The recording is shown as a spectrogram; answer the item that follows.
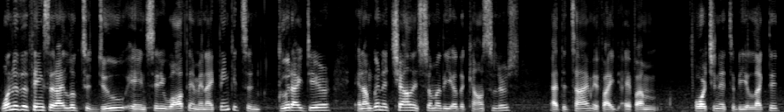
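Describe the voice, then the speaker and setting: A man's voice: a little high, brisk. A man in his forties from Guatemala, a city council candidate giving an earnest campaign statement on an outdoor rooftop deck, posing questions and answering them himself with frequent restarts. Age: 40s.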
